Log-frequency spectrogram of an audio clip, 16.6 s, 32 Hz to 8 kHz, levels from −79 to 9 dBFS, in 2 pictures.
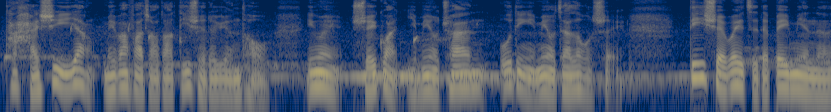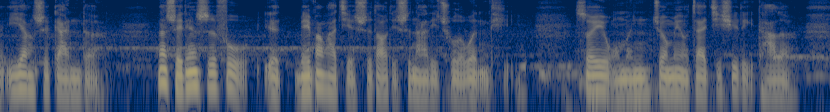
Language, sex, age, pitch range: Chinese, male, 30-49, 85-115 Hz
